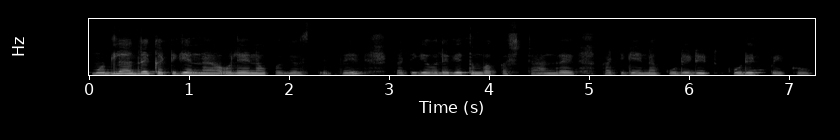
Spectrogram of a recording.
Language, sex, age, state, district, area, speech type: Kannada, female, 30-45, Karnataka, Shimoga, rural, spontaneous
